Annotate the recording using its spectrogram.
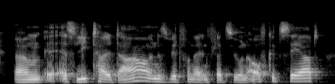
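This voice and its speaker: This man has an ordinary speaking voice, pitched in the medium range, and talks at a fairly slow pace with ordinary pitch variation. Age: 30s. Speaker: engineer, podcast listener. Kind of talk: interview.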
